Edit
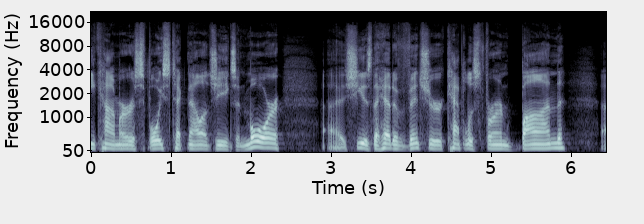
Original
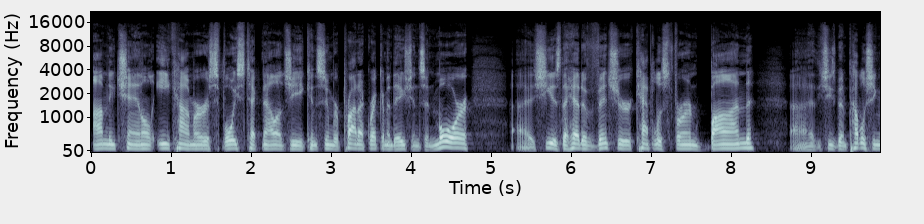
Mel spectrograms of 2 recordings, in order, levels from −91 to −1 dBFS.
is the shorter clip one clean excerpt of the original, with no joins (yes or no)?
no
